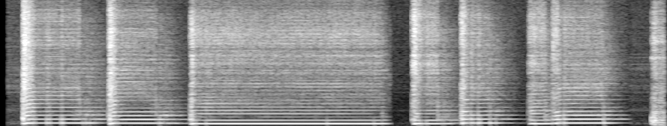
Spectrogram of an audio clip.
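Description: A conch shell blown as a horn, with a buzzy, brassy tone. It plays a few short, sharply attacked notes, then one long, slightly lower note of about a second. After a short break come more short notes, the last stepping up a little in pitch.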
